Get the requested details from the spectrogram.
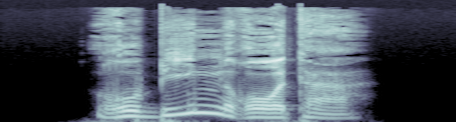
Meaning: inflection of rubinrot: 1. strong/mixed nominative masculine singular 2. strong genitive/dative feminine singular 3. strong genitive plural
- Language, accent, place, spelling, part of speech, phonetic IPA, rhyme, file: German, Germany, Berlin, rubinroter, adjective, [ʁuˈbiːnʁoːtɐ], -iːnʁoːtɐ, De-rubinroter.ogg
